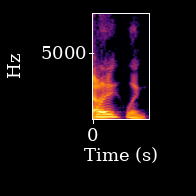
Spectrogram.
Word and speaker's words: Clay Link: My name is two syllables. – Yeah, Clay Link. – Yeah, you can't. – So you can't mess it up.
